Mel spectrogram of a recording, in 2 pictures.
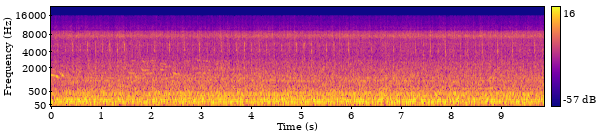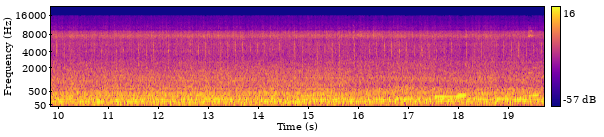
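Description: Combine harvester running steadily while it cuts wheat: an even, unbroken drone of engine and machinery.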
